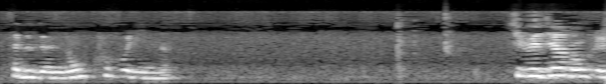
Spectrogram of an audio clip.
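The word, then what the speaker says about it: Cú Chulainn: Le coup ça va, le CH en fait il se prononce rare, on va le chercher au fond de la gorge et puis on va oublier le A en cours de route.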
